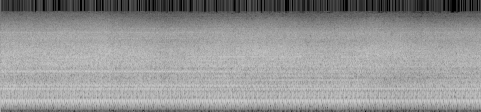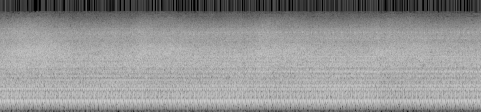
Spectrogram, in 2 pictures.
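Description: Compressed-air motor turning the gyro wheel, with its pneumatic aircraft gyro horizons spinning on air: a steady pitched hum over a hiss of air.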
